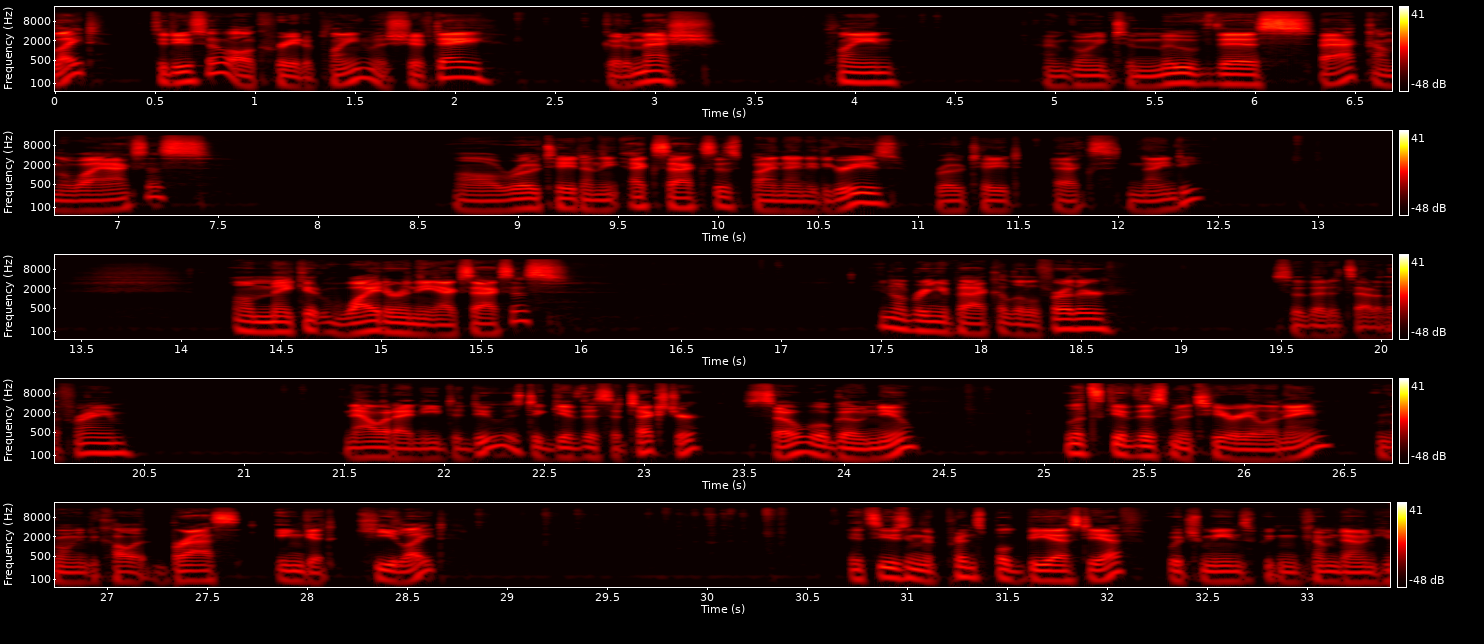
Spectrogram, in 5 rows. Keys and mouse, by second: 2.2 shift+a, 5.7 g, 7.1 y, 8.5 ctrl+shift+z, 8.5 KP_0, 10.9 r, 11.5 x, 11.8 KP_9, 12.0 KP_0, 12.8 KP_Enter, 14.3 s, 15.7 x, 18.4 g, 19.0 y, 21.1 click, 22.1-24.5 middle drag, 24.6-26.5 middle drag, 29.3 s, 30.5-33.4 middle drag.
